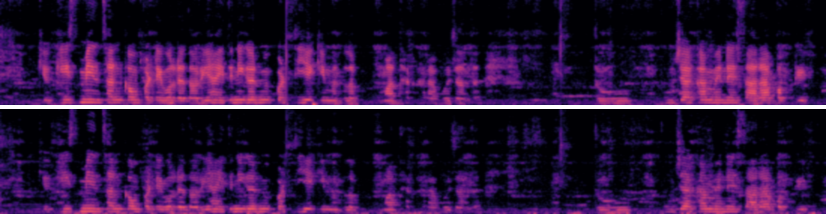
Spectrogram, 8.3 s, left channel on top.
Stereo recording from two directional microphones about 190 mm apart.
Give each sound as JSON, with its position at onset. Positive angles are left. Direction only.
{"t": 0.4, "sound": "speech", "side_deg": -15}
{"t": 6.7, "sound": "speech", "side_deg": -20}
